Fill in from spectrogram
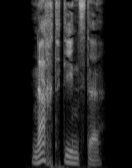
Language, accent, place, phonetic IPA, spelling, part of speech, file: German, Germany, Berlin, [ˈnaxtˌdiːnstə], Nachtdienste, noun, De-Nachtdienste.ogg
- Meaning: nominative/accusative/genitive plural of Nachtdienst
